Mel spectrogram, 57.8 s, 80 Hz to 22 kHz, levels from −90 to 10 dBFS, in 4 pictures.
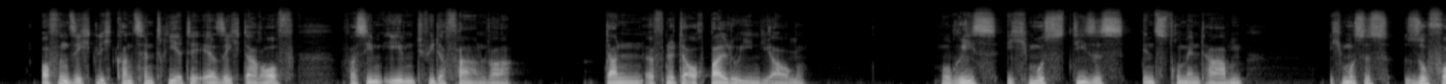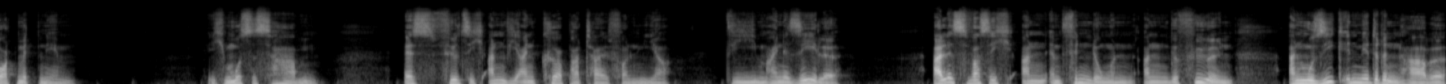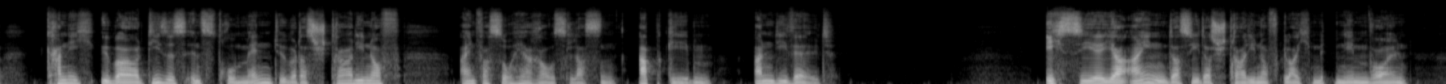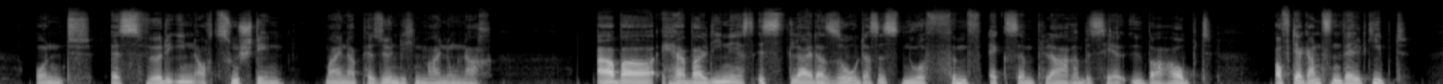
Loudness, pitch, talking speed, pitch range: -25 LUFS, 100 Hz, 115 wpm, 90-115 Hz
